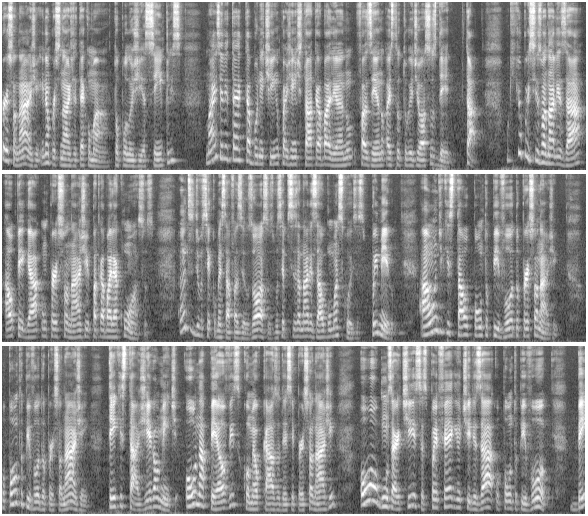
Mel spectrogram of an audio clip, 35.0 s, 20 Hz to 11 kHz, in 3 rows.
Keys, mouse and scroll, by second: 3.8 middle click, 7.4 middle click, 9.7-10.3 scroll up 1, 10.4 scroll down 1, 10.7 scroll up 2, 11.1 right click, 12.1 middle click, 13.4-13.9 scroll down 1, 31.0 middle click, 32.4 KP_1.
